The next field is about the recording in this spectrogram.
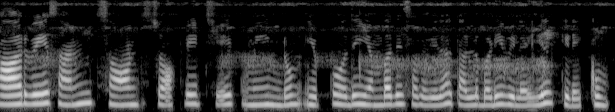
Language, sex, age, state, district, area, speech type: Tamil, female, 18-30, Tamil Nadu, Coimbatore, rural, read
